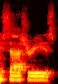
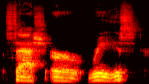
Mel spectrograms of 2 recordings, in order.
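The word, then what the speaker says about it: Chachere's: But anyway, I got you some Tony Sacheries, pronounced Sash-er-rees.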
